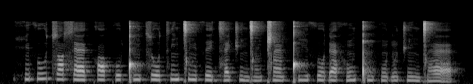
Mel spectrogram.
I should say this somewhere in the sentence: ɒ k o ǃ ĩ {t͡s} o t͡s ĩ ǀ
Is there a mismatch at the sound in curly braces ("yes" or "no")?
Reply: no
